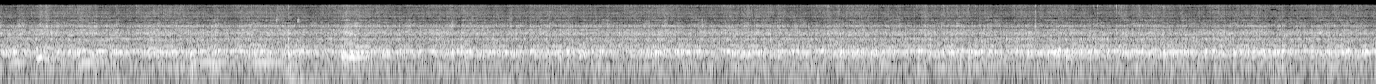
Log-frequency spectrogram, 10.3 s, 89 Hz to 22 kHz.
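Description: Surface noise of a shellac 78 rpm record turning on a gramophone: a steady hiss, with a few faint short tones in the first few seconds and no clear music after that.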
